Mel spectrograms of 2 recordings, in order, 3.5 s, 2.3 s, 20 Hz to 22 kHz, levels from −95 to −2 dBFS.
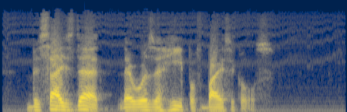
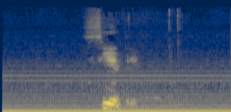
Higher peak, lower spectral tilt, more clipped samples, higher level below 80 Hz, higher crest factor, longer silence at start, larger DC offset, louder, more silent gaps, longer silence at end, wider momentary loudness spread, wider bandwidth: first, 0 dBFS vs -4 dBFS; about the same, -6 dB/octave vs -7 dB/octave; neither; second, -44 dBFS vs -28 dBFS; about the same, 14 dB vs 18 dB; first, 0.25 s vs 0.05 s; neither; first, -13 LUFS vs -24 LUFS; neither; first, 0.8 s vs 0 s; first, 17 LU vs 14 LU; about the same, 14 kHz vs 15 kHz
